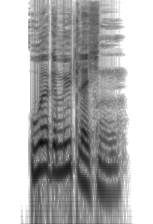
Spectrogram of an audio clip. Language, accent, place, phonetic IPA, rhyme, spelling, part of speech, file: German, Germany, Berlin, [ˈuːɐ̯ɡəˈmyːtlɪçn̩], -yːtlɪçn̩, urgemütlichen, adjective, De-urgemütlichen.ogg
- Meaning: inflection of urgemütlich: 1. strong genitive masculine/neuter singular 2. weak/mixed genitive/dative all-gender singular 3. strong/weak/mixed accusative masculine singular 4. strong dative plural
